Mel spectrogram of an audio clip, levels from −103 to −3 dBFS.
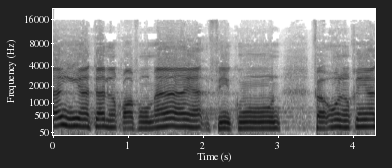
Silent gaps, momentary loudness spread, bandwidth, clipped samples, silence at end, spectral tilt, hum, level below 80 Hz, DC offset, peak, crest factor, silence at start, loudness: none; 6 LU; 11.5 kHz; under 0.1%; 0 s; -6.5 dB/octave; none; -50 dBFS; under 0.1%; -4 dBFS; 10 dB; 0 s; -14 LUFS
